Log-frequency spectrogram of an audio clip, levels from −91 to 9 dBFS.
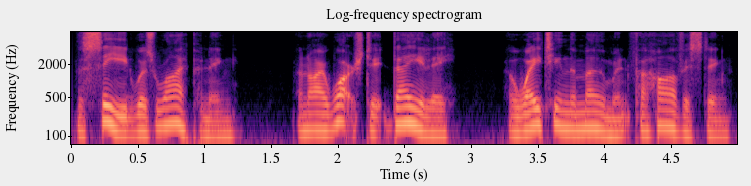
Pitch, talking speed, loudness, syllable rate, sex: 125 Hz, 170 wpm, -19 LUFS, 5.4 syllables/s, male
